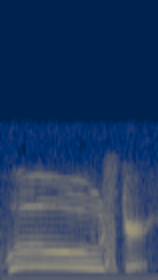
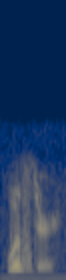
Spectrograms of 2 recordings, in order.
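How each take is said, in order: First: The first syllable has a long 'oo' vowel. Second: The first syllable sounds like 'wuss'. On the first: The speaker calls it wrong. "not Wooster" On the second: The speaker calls it right. "like your big wuss"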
